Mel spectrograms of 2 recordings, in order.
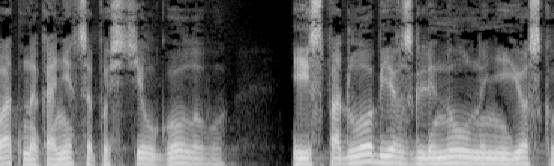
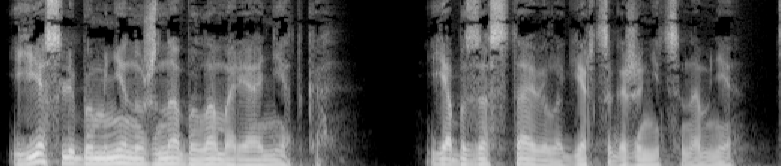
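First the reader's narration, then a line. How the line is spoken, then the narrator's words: Calm. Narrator (Russian): спокойно продолжала Джессика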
